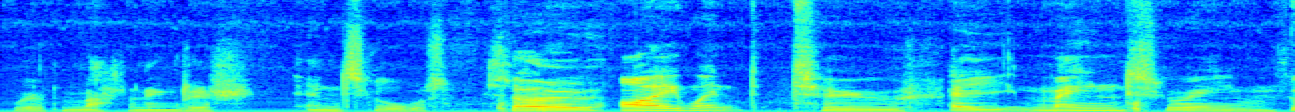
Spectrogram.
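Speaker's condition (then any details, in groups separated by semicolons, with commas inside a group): Cerebral palsy, mild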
